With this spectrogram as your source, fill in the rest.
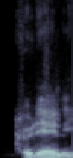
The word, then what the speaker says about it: Crudelli: Is it Anthony Crudell or Crudelli? Crudelli, yeah. I'm saying it wrong.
